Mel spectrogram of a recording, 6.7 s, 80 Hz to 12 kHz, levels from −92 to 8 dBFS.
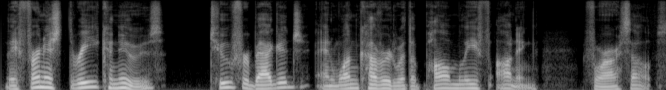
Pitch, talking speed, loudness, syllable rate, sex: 145 Hz, 155 wpm, -19 LUFS, 5.0 syllables/s, male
